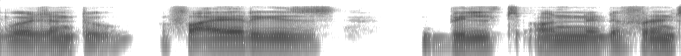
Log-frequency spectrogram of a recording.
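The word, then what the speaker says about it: FHIR: Then There came our fire uh we FH which we pronounce it as fire so many people ask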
